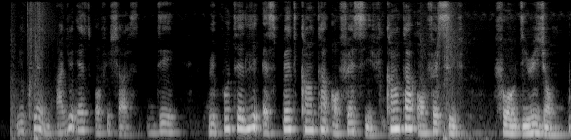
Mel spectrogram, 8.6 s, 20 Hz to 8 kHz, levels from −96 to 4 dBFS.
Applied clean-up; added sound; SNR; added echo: neural separator model SepFormer DNS4.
